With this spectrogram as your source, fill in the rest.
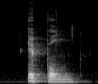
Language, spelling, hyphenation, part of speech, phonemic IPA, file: Dutch, ippon, ip‧pon, noun, /ˈɪ.pɔn/, Nl-ippon.ogg
- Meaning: ippon (full point)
